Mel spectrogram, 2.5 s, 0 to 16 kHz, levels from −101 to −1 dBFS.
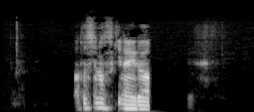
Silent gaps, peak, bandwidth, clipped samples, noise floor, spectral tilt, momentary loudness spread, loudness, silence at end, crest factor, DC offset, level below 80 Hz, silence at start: none; -4 dBFS; 8.8 kHz; under 0.1%; -83 dBFS; -6 dB/octave; 14 LU; -21 LUFS; 0.45 s; 20 dB; under 0.1%; -64 dBFS; 0.75 s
